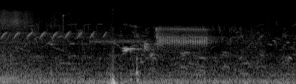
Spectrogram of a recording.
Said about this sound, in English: Hopefully the kinglets come this way. Oh, I actually hear one.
